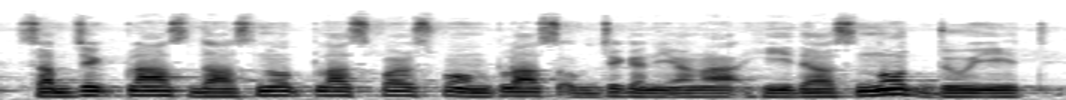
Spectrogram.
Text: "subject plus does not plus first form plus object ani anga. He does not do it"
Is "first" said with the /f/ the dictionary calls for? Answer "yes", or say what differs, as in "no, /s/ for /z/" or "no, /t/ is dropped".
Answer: no, /p/ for /f/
